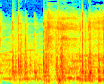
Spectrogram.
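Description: Hard plastic lunch boxes handled and knocked against each other and the tabletop: a quick, irregular run of sharp clicks and taps.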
